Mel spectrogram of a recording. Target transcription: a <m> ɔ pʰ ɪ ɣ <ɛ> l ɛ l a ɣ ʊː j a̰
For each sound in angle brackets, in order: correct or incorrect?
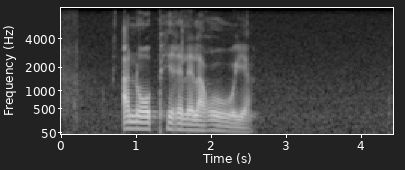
incorrect: n, correct

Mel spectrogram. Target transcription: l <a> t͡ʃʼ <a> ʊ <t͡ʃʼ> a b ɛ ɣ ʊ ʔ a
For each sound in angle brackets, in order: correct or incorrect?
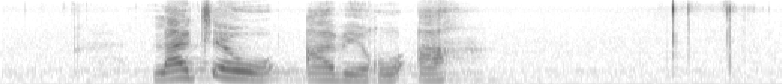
correct, incorrect: e, incorrect: none

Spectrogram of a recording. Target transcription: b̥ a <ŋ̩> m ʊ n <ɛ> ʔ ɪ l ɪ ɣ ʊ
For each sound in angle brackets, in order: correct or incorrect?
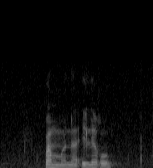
incorrect: m̩, incorrect: a

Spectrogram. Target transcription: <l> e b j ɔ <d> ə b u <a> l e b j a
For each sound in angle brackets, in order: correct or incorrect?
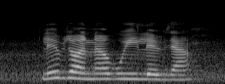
correct, incorrect: n, incorrect: i

